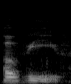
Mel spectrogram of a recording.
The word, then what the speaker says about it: Aviv: of Eve which it's spelled ab I but pronounced avivve.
